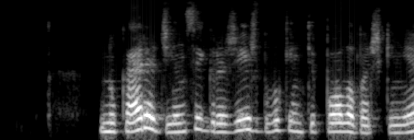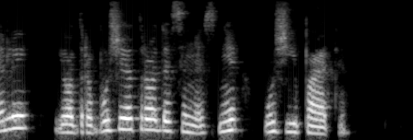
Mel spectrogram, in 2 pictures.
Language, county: Lithuanian, Vilnius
